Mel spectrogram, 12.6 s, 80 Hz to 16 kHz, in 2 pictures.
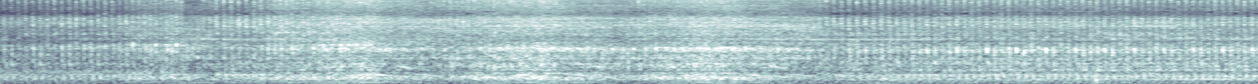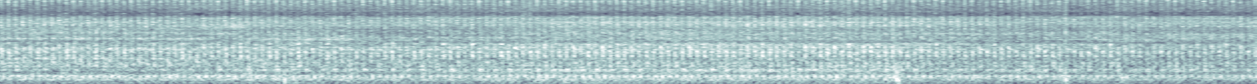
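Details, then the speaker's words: Mercedes Vito W639 OM646 diesel, which squealed and knocked from the AC compressor mounting when cold: after fitting a shorter belt that bypasses the AC pulley as a temporary winter fix, it has a steady, even diesel idle with no squeal or knock. "Ну что ж запускаем всё звука нет"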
